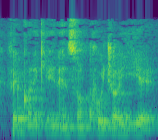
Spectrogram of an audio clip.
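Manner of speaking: normal talking voice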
